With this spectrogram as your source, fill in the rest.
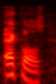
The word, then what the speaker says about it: Eccles: Eccles? Eccles, like in Robert Eccles.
